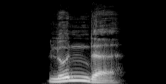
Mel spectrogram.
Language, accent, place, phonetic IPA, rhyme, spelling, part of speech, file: German, Germany, Berlin, [ˈlʊndə], -ʊndə, Lunde, noun, De-Lunde.ogg
- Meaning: nominative/accusative/genitive plural of Lund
